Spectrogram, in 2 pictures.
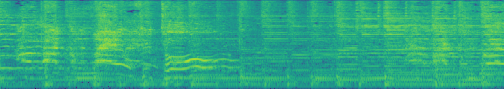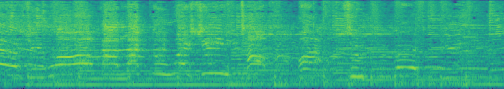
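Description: Live band playing rock and roll on acoustic and hollow-body electric guitars, with a man singing.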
